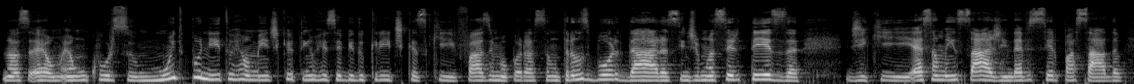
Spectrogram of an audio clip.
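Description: A woman's voice: mid-range voice, steady tone, moderate pace. A woman with a Brazilian Portuguese accent speaks as an interview guest. She sounds earnest and enthusiastic, and often checks in with her listener using tag questions. Her voice sits in a middle register. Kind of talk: interview answers.

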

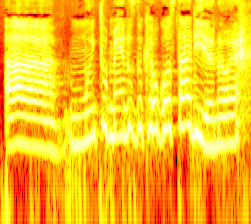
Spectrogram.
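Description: A woman's voice: fairly high pitch, lively intonation, a little fast. A woman with a Brazilian Portuguese accent, a guest answering interview questions in an earnest, enthusiastic way that is often tagged with little questions.

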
